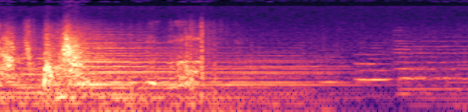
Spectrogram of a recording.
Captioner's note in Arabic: سهام تنطلق; أنين الرماة; موسيقى مشوقة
